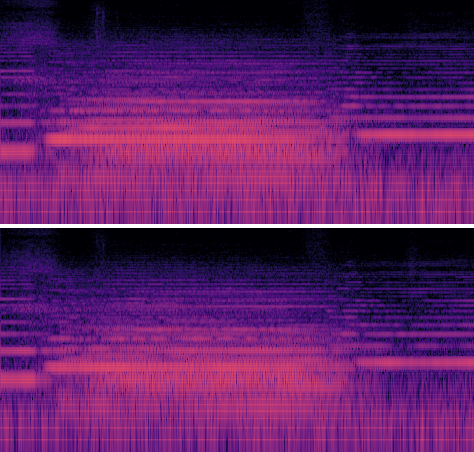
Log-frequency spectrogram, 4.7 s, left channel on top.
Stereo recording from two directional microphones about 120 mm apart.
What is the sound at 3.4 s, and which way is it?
Music, 20° left (ahead or behind).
